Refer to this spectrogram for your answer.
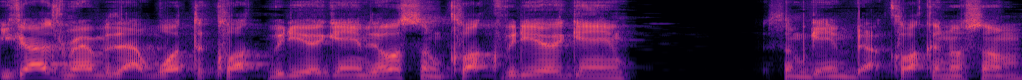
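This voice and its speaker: Speaking at a very fast pace, a man with an Australian accent has a medium pitch and ordinary pitch variation. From Australia, Northern Territory (tropical north). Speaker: gaming streamer. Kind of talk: casual livestream chat. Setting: home room livestream. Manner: casual, rambling.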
